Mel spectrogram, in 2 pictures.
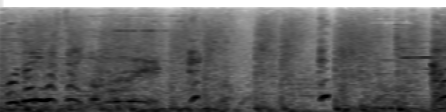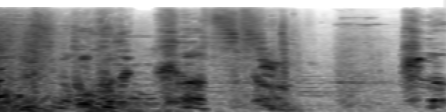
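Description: Sword strikes and magical blasts crash loudly in quick succession.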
